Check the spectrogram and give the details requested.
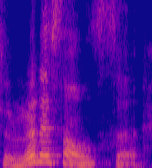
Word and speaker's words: Renaissance: that is French, so I will pronounce it a little bit differently than Diederik just did, Renaissance.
